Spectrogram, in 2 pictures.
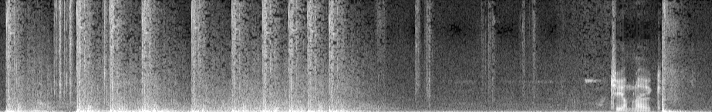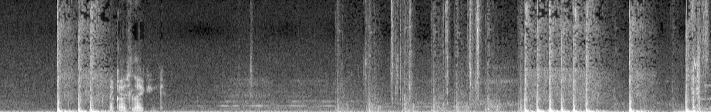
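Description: Rapid gunfire cracks in quick bursts.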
